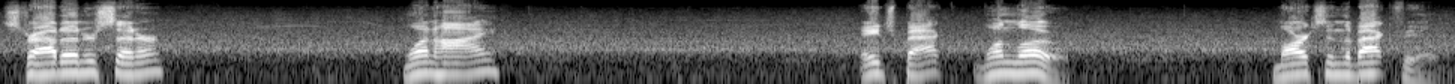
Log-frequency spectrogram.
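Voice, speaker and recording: A man's voice: on the high side, drawn-out words, long pauses, sharp tone. A man doing live radio play-by-play commentary of a football game as the announcer. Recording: clearly noisy live broadcast.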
